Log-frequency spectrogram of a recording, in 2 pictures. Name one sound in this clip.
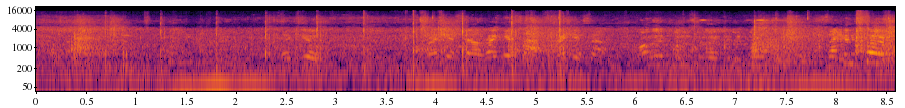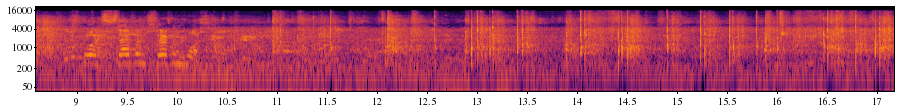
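A ball thuds off a wall with an echo.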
